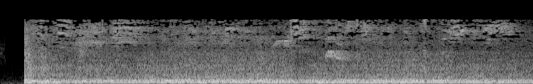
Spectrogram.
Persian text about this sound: ۱۱۰ پرنده زیر یک سقف با مشتریان. ابتکار جالبی که از سوی مالک یک چایخانه در بنکاک پایتخت تایلند صورت گرفته. انواع کناری ها با رنگ های مختلف، توتی های ناطق و چند نوع پرنده در این چایخانه دیده می شوند.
